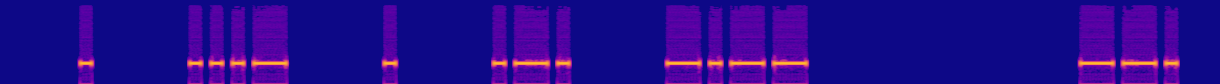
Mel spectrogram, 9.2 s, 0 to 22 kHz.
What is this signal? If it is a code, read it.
Morse code, heard as a keyed tone, about 15 wpm, spaced as for 8 wpm, 1000 Hz. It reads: EVERY G
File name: qotdfiles / 8wpm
